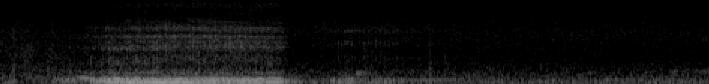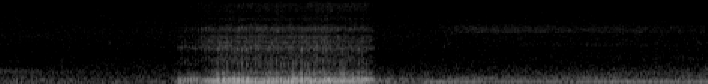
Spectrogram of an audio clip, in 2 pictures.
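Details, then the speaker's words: Sleeping dog snoring: two deep, rumbling snores on the in-breath with quieter breathing between, roughly one snore every five to six seconds. "busted, snoring away. Go back to sleep."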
